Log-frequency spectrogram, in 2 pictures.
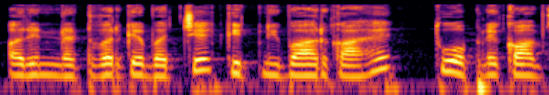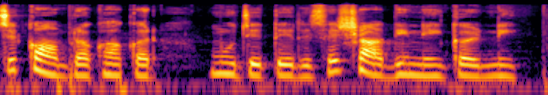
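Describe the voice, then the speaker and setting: Woman voicing a feisty, sharp-tongued young woman. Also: fairly low pitch, moderate pace, natural voice. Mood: angry. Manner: blunt, scolding, threatening.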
